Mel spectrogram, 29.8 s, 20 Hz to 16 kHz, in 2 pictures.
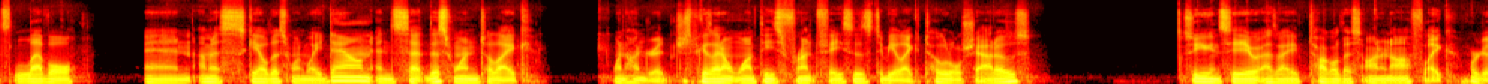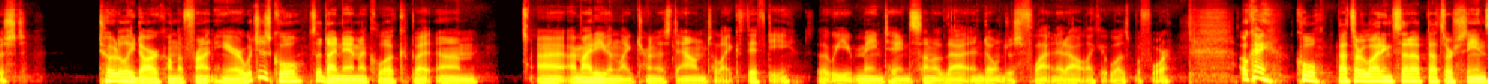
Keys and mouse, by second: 1.6 s, 2.4 s, 2.5 s, 4.0-5.9 drag, 5.2 KP_0, 9.9-10.9 drag, 11.0 click, 11.4 click, 11.9 click, 12.3 click, 13.1 click, 13.5 click, 15.5 click, 18.0 click, 19.3 click, 20.3 click, 20.8 click, 24.2 click, 24.8 click, 26.1-27.4 middle drag, 27.6 middle click, 29.4 click.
